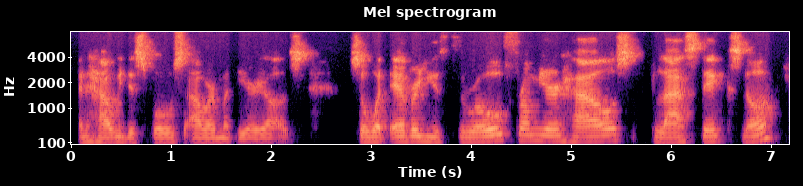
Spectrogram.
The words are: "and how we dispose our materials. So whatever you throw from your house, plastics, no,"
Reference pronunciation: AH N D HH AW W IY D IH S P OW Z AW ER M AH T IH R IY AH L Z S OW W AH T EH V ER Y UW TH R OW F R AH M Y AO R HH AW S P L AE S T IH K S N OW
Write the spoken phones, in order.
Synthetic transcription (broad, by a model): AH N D HH AW W IY D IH S P OW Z AW ER M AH T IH R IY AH L S OW W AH T EH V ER Y UW TH R OW F R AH M Y AO R HH AW S P L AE S T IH K S N OW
